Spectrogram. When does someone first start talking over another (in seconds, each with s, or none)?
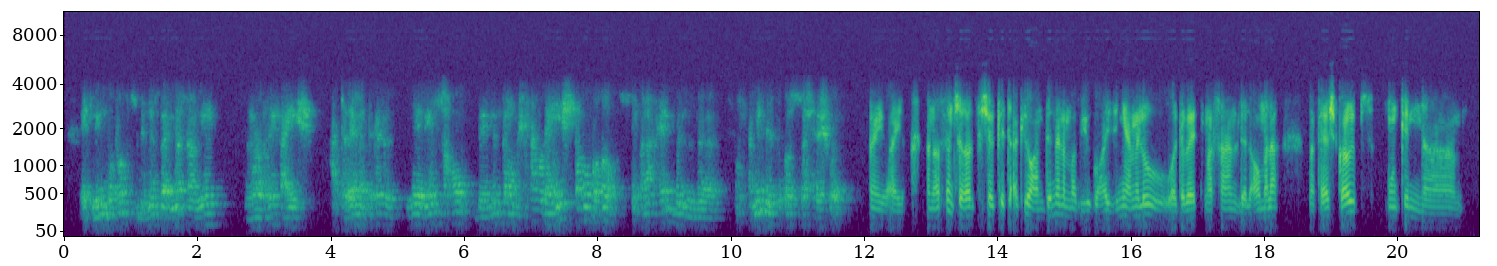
none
